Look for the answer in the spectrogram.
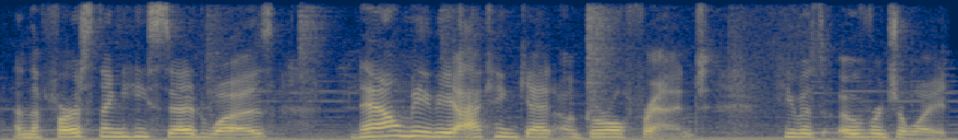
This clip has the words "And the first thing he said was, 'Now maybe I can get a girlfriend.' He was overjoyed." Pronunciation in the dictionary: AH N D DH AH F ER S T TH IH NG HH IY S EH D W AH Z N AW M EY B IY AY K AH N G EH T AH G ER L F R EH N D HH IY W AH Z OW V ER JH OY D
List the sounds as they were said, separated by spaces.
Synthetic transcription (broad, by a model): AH N DH AH F ER S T TH IH NG IY S EH D W AH Z N AW M EY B IY AY K AH N G EH T AH G ER L F R EH N D HH IY W AH Z OW V ER JH OY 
